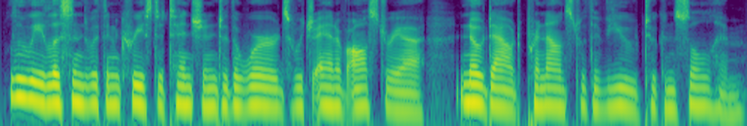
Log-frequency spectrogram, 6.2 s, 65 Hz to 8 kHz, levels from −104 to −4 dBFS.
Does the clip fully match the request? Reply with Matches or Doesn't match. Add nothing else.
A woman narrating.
Matches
